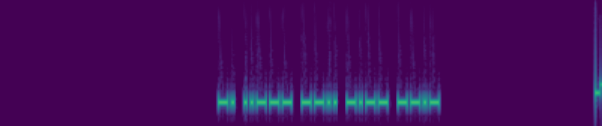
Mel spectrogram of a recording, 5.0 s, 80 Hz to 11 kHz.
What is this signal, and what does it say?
Morse code, heard as a keyed tone, about 42 wpm, 700 Hz. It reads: N2ZYQ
